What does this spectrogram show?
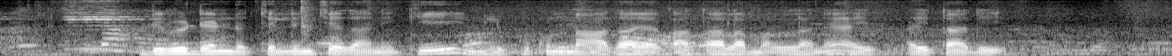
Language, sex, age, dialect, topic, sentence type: Telugu, female, 31-35, Southern, banking, statement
